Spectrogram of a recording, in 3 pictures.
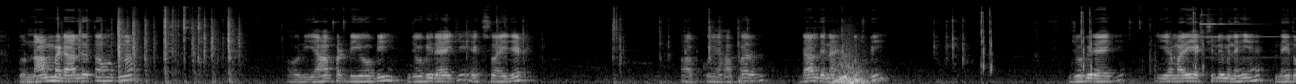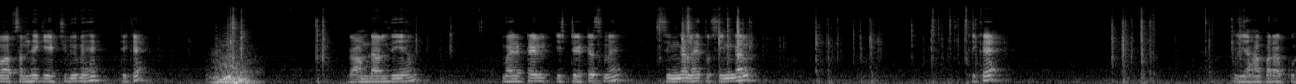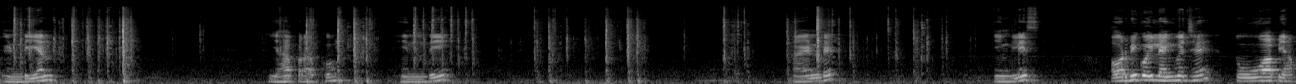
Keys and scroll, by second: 0.2-2.3 typing, 5.8-7.5 typing, 14.5-15.8 typing, 18.1 Down, 19.2-27.1 typing, 27.6 Down, 28.4-29.7 typing, 30.8-35.3 typing.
